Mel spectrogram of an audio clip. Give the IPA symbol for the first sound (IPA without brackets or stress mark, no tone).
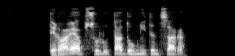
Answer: t̪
